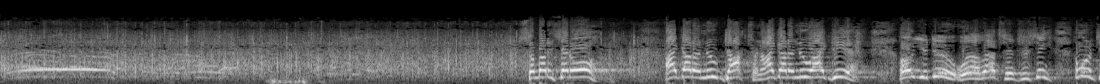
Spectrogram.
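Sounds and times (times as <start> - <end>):
crowd clapping hands: 0.0 - 8.1
person shouting or whooping: 0.1 - 1.2
speech: 5.3 - 10.9.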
